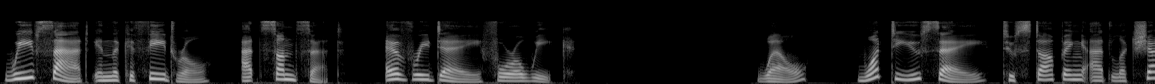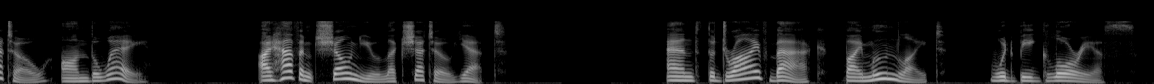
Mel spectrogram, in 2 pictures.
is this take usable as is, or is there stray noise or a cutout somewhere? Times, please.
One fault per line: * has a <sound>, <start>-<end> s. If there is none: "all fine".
all fine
